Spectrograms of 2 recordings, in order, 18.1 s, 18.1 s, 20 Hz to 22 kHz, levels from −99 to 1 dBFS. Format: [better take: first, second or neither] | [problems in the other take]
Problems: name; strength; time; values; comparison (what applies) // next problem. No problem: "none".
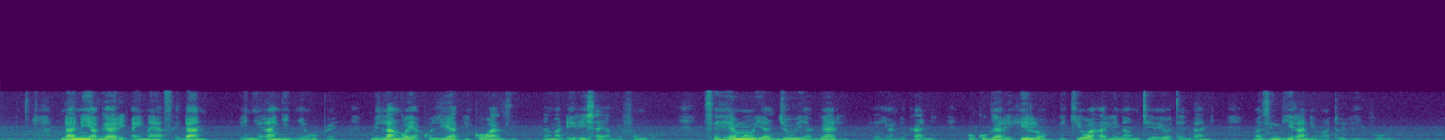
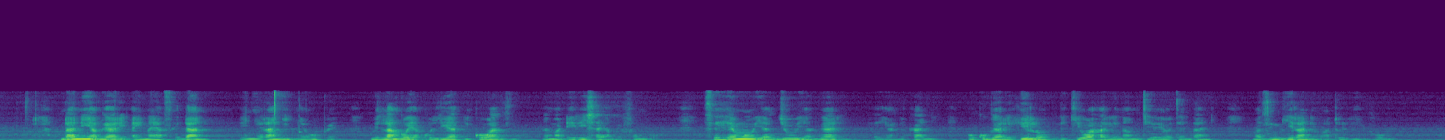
first | background sound (Raindrop); 13 dB below the speech // room echo; dies away in 0.6 s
